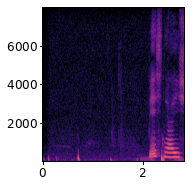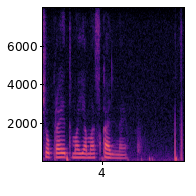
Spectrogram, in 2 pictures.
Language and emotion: Russian, neutral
